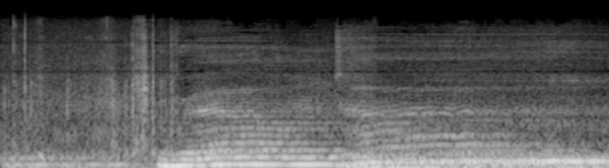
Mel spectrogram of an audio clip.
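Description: Several men sing together in close harmony through microphones.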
